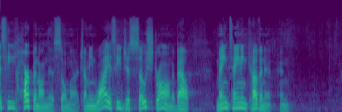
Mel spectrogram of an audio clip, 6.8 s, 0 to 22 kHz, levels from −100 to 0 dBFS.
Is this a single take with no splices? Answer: yes; 0 cuts

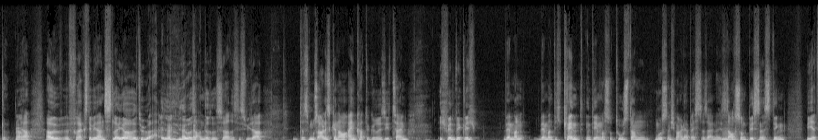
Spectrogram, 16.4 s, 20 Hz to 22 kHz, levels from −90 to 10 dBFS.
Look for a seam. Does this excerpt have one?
no; 0 cuts

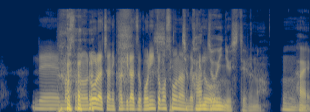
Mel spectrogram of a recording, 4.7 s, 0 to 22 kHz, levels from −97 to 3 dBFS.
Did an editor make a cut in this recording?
no; 0 cuts

